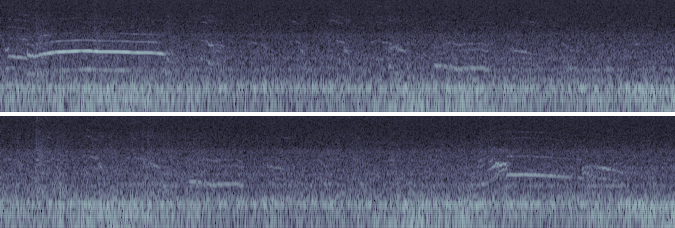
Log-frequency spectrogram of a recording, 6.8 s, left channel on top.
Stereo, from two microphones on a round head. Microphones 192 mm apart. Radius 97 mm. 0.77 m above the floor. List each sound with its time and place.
Only background noise.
